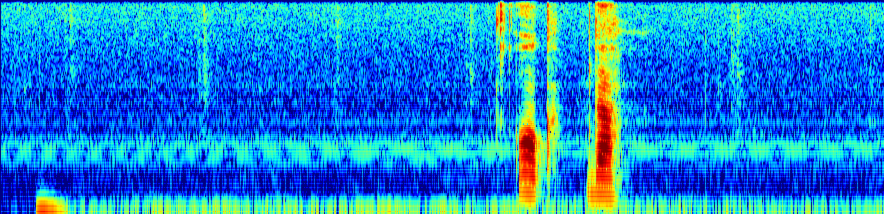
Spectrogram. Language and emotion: Russian, neutral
